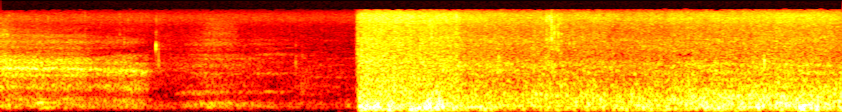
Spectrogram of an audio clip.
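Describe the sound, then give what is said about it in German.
Ocean waves wash onto a sandy beach with practically no people on it, with a steady, broad roar that starts abruptly after a quiet, hissy lead-in and stays loud and continuous throughout. “In diesen Wellen.”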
